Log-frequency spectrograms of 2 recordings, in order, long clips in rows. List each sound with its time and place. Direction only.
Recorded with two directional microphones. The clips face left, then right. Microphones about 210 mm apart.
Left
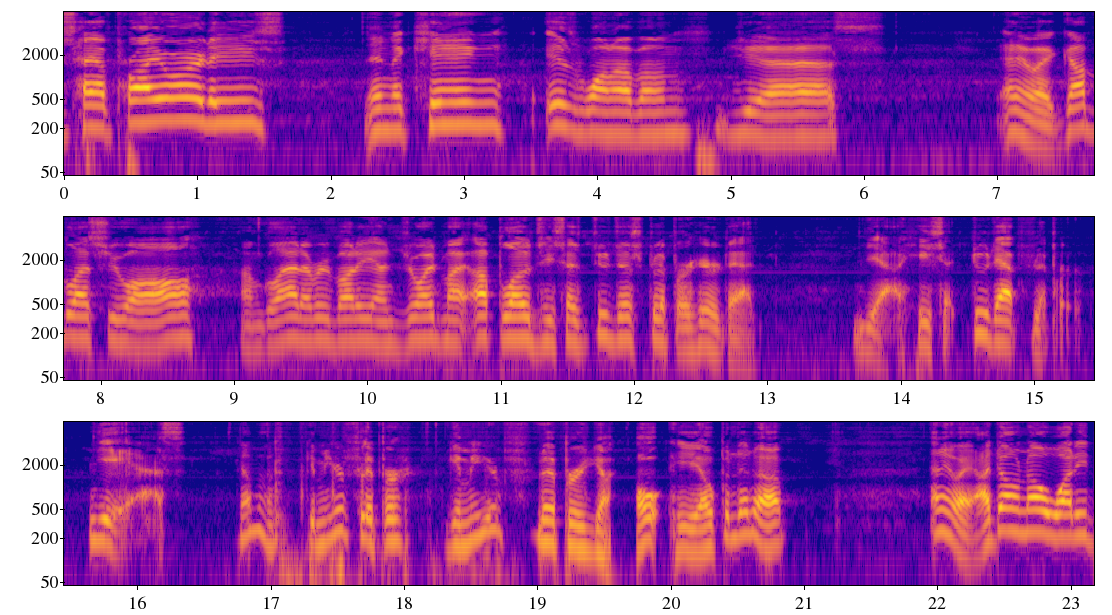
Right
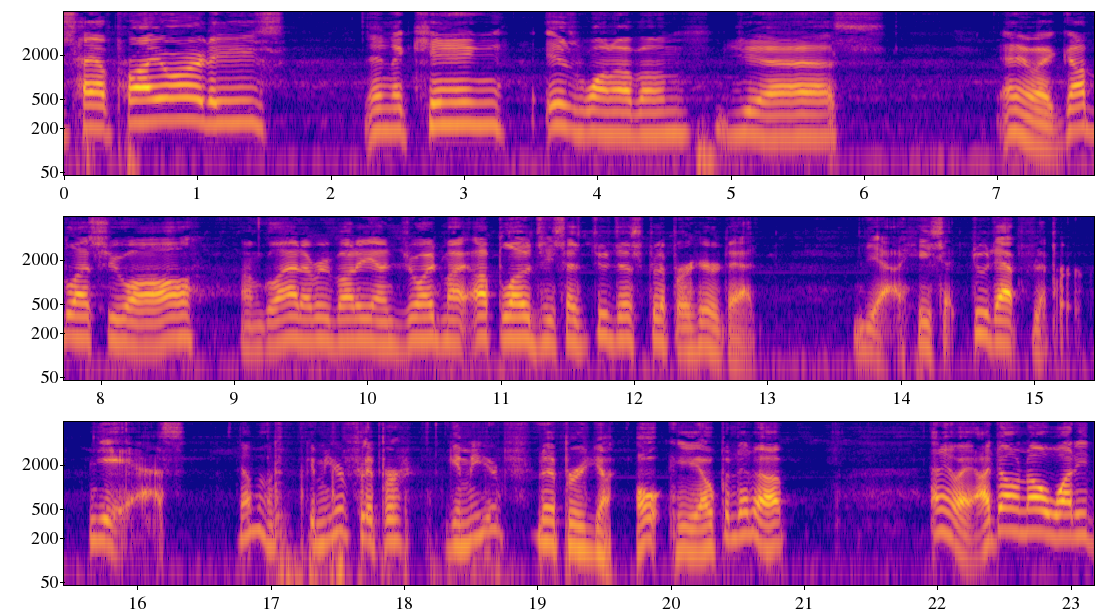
0.0 s speech: 15° left (ahead or behind)
2.2 s speech: 10° left (ahead or behind)
7.0 s speech: 5° right (ahead or behind); by 15.3 s 10° left (ahead or behind)
15.6 s speech: 25° left (ahead or behind)
18.9 s speech: 60° left (ahead or behind)
19.7 s speech: 30° left (ahead or behind)
21.9 s speech: 20° left (ahead or behind)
